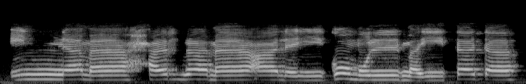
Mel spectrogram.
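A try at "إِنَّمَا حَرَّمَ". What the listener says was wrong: جی را کو موٹا کریں گے، را کے اوپر شد ہے اور زبر ہے تو اس کو موٹا کیا جاتا ہے. انما حرم.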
